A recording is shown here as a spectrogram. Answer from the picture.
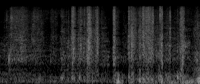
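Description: Footsteps and scrapes on rock and leaf litter as someone clambers through a narrow crack between boulders, a quick run of sharp clicks and scuffs starting a little under a second in.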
